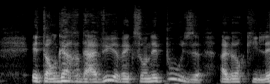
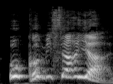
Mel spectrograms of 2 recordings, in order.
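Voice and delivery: much higher, loud commanding call; decisive countess; 9 dB louder than usual. Acted. Countess deciding destination for family, high loud command. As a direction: declare it, no discussion. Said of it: "décide la comtesse".

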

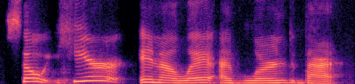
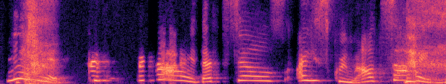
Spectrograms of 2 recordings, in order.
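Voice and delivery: high, exasperated explaining; 10 semitones higher than usual. Retold or imitated. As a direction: insist like nobody gets it, pitched way up. Exasperated retelling to cousins.

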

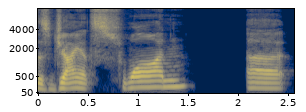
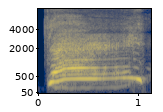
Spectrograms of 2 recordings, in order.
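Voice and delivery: very high, loud drawn-out scream; imitated scream; 5 dB louder than usual. Daughter screams at her dad about Peter, imitated scream. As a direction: scream the one word, stretched and shrill. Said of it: "Just screams at him".

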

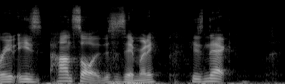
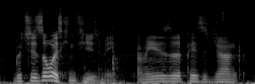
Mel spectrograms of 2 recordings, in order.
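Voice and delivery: ordinary talk

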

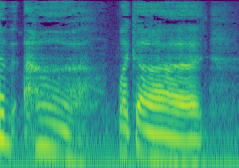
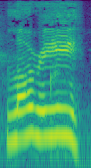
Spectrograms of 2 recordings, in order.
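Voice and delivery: high playful call; 12 semitones higher, 5 dB louder than usual. Real, not acted. Teasing name-calling back and forth.

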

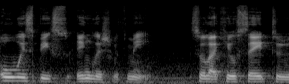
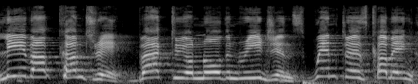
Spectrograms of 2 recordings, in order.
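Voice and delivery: mock banishing shout; 9 dB louder than usual. Comic retelling of being kicked out of the country, mock banishing shout. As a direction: boom it out like a melodramatic proclamation.

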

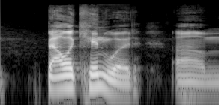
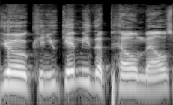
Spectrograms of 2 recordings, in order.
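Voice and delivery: louder, higher mock Philly ask; Philly customer; 5 semitones higher, 7 dB louder than usual. Imitating himself ordering cigarettes at a Philly Wawa. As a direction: call out the order like a local at Wawa. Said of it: "be like".

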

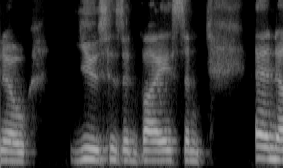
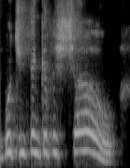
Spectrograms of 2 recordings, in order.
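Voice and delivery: much higher, bright and eager; eager question; 9 semitones higher than usual. Retold or imitated. Performer asking her customer friend about the show, much higher and eager. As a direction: fish for a compliment with excitement. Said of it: "and I said".

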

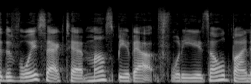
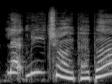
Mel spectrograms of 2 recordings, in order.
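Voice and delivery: much higher, sweet and smug; a cheeky piggy-friend voice going up high; Susie Sheep voice; 11 semitones higher than usual. Retold or imitated. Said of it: "And then Susie goes".

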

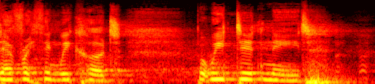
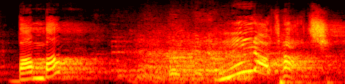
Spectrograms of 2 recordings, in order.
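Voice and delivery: put-on toddler's Spanish accent; slower than usual. Two-year-old daughter following the cat around, mock Spanish-accented scolding. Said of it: "she's got a Spanish accent".

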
